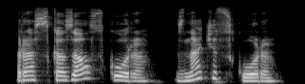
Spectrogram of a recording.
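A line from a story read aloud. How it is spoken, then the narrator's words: Calm teacher. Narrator (Russian): спокойно проговорил сенсей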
